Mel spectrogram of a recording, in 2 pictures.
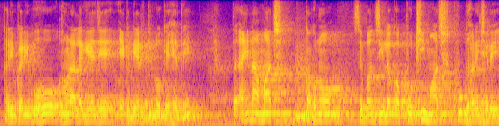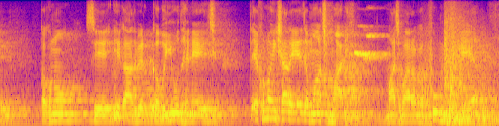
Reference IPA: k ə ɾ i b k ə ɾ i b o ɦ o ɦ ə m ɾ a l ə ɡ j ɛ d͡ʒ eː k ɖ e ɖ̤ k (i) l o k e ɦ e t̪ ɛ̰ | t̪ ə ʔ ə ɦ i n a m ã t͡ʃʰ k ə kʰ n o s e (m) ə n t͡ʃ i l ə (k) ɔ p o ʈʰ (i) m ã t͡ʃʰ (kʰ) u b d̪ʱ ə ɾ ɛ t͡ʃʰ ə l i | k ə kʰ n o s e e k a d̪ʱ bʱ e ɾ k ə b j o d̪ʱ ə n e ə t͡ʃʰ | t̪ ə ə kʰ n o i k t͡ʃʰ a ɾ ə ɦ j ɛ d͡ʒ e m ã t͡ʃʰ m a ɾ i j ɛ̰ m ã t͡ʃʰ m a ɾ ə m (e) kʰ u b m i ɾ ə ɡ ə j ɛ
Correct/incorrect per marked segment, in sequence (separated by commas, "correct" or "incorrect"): correct, incorrect, correct, correct, correct, correct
